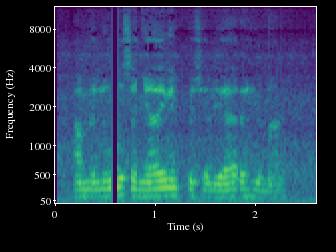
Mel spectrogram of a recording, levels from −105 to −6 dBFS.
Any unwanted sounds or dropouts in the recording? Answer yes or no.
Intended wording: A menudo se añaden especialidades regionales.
yes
